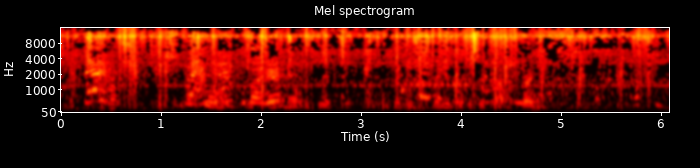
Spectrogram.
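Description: Footballers' voices shouting and calling across an outdoor pitch, heard from a distance, with a couple of sharp knocks about two and four seconds in.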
